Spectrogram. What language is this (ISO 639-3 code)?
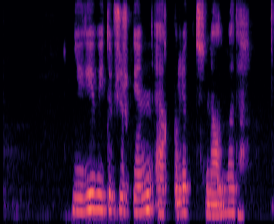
kaz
